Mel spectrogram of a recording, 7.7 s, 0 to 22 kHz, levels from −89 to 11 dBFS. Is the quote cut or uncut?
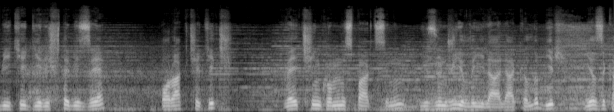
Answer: uncut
